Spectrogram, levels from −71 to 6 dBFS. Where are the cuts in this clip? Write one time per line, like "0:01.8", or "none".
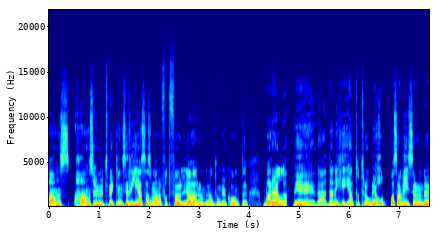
0:04.7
